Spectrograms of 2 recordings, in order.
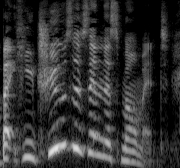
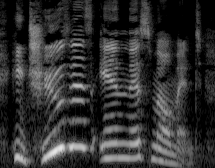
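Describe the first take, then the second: First: Said in the usual way. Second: "chooses in this moment" slowly, word by word; deliberate emphasis. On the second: Shown as a demonstration. Repeats the point for emphasis.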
